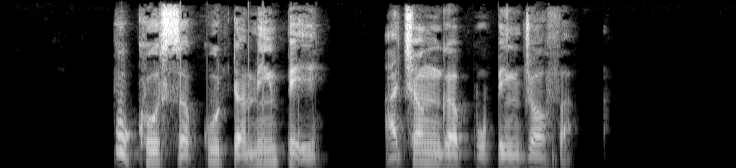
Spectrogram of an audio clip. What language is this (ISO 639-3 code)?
bbj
